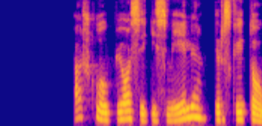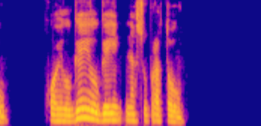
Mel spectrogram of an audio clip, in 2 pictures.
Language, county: Lithuanian, Klaipėda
